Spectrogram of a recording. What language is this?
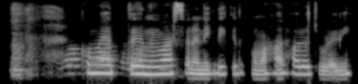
Pashto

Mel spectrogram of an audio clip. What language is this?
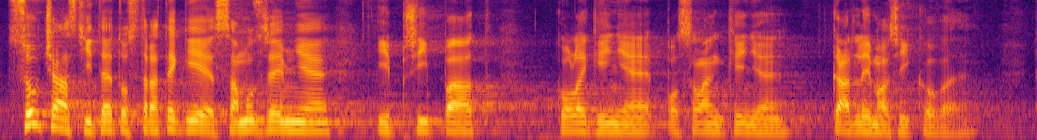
Czech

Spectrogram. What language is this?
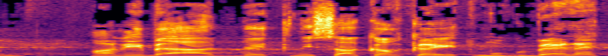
Hebrew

